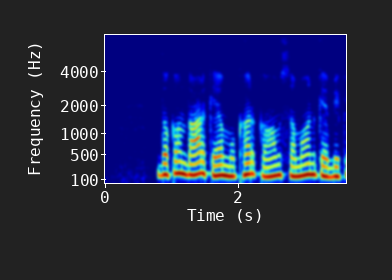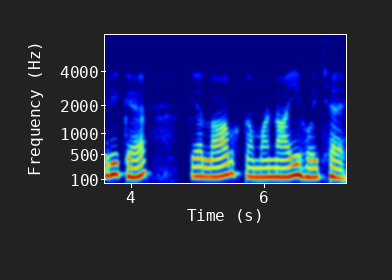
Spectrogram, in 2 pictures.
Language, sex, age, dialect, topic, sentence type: Magahi, male, 25-30, Western, banking, statement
